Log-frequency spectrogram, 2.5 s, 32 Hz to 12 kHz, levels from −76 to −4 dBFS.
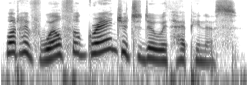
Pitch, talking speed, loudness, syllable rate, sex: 245 Hz, 220 wpm, -18 LUFS, 5.2 syllables/s, female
